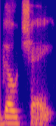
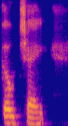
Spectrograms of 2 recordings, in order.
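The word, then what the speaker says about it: Gautier: grandmother was born in goache g-a-u-t-i-e-r it's the mississippi pronunciation of french goche uh my father and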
